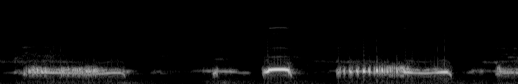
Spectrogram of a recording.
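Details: Bred spotted dove giving the ndanglong style, a deviant form of the standard competition call, blamed on inbreeding. Low, rolling coos in long and short phrases separated by brief silences, with one sharp, louder note between.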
